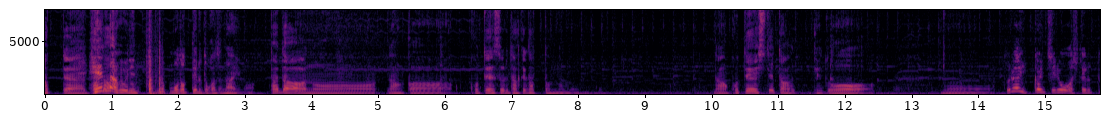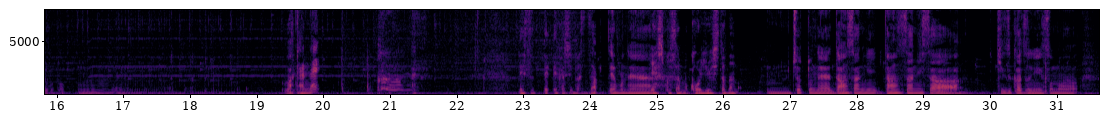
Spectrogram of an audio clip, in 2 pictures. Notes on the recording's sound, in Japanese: 2人組。パーキング収録。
